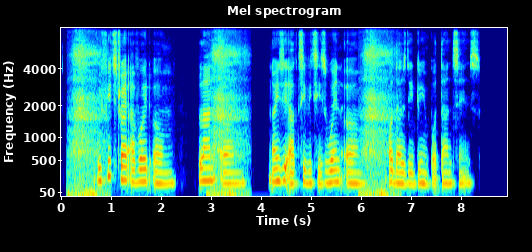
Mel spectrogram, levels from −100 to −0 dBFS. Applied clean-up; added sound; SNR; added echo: none; Breathing; 10 dB; none.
